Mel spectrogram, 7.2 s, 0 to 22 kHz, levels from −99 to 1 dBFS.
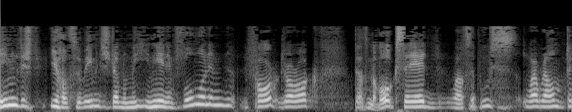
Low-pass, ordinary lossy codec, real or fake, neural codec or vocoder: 9.9 kHz; MP3, 32 kbps; fake; codec, 16 kHz in and 24 kHz out, 0.4 kbps, LongCat-Audio-Codec, four codebook decoder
